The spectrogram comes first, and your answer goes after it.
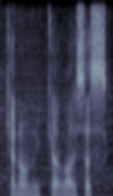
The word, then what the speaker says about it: canonicalizes: And here we have the nfkc canonicalizes. How do you say canonicalizes? Sure thing. You typically say it like this. Canonicalizes. Basically just stress that non in the middle and let the rest flow out.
